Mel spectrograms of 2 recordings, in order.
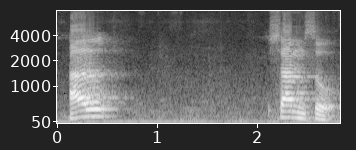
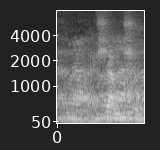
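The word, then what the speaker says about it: الشمس: Al Qamar ini Al Al Syamsu betul enggak bacanya alsyamsu asyamsu Yang benar benar apa asyamsu asyamsu asyamsu asam lamnya kebaca enggak engak tidak terbaca asyamsu asamadu jelas jelas lamnya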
